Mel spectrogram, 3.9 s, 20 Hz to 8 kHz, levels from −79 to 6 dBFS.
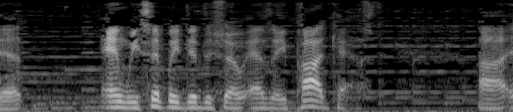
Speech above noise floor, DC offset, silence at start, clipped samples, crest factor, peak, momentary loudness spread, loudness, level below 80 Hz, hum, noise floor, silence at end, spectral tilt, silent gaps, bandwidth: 20 dB; under 0.1%; 0 s; under 0.1%; 24 dB; 0 dBFS; 23 LU; -22 LUFS; -52 dBFS; none; -43 dBFS; 0 s; -4.5 dB/octave; none; 8 kHz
